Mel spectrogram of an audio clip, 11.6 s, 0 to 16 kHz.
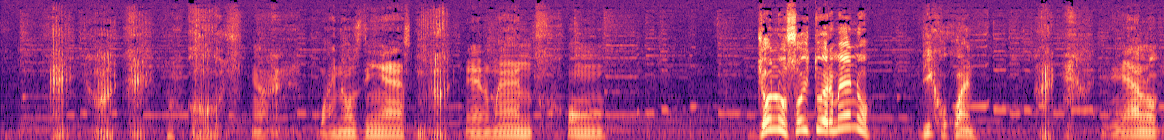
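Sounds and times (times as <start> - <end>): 
piglet grunting: 0.4 - 3.1, 4.1 - 4.7, 10.2 - 11.0
speech: 3.2 - 6.2, 7.6 - 9.9, 11.1 - 11.6.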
